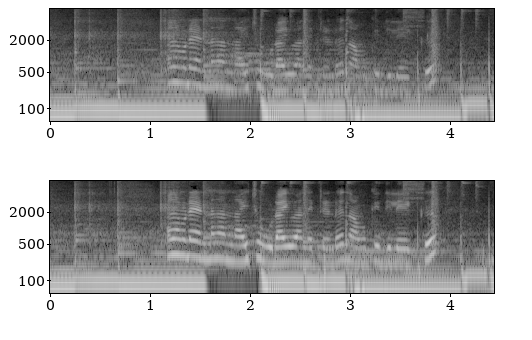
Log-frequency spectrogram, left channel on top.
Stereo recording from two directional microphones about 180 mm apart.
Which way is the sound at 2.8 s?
35° right (ahead or behind).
